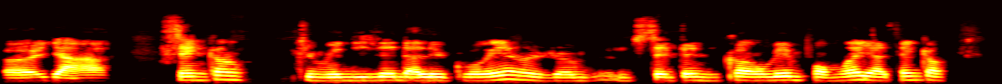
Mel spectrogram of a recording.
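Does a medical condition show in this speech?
Yes: dystonia; rare neurological dystonia, involuntary muscle contractions, onset in childhood, daily physical effort, heavier for past 5 years.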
